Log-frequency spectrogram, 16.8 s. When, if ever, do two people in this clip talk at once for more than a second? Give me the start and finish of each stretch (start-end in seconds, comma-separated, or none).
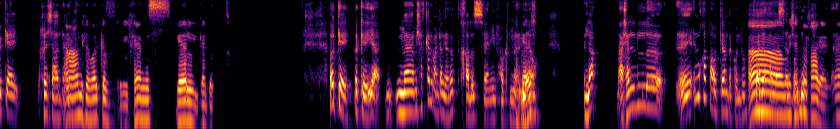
15.0-16.2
